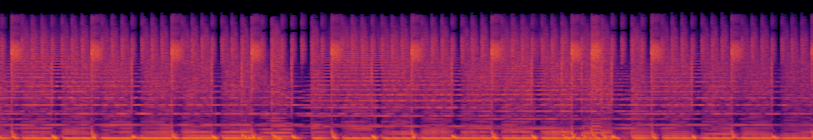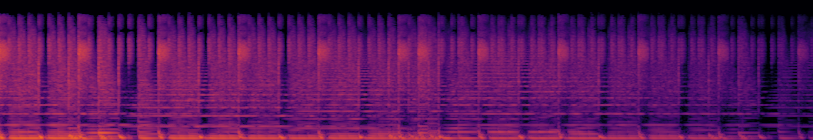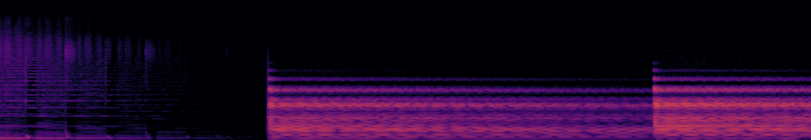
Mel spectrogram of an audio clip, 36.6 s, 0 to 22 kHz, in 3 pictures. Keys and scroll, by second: 0.2 space, 0.7 space, 1.3 ⟲, 1.4 space, 4.1 space, 5.8 space, 8.7 space, 9.3 space, 14.1 space, 15.7 space, 19.2 BackSpace, 19.3 BackSpace, 19.9 Escape, 20.1 BackSpace, 20.5 ↻, 21.7 space, 22.7 space, 24.5 space, 25.2 space, 26.5 BackSpace, 26.7 BackSpace, 27.6 space, 28.2 space, 29.5 Return, 31.3 space.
